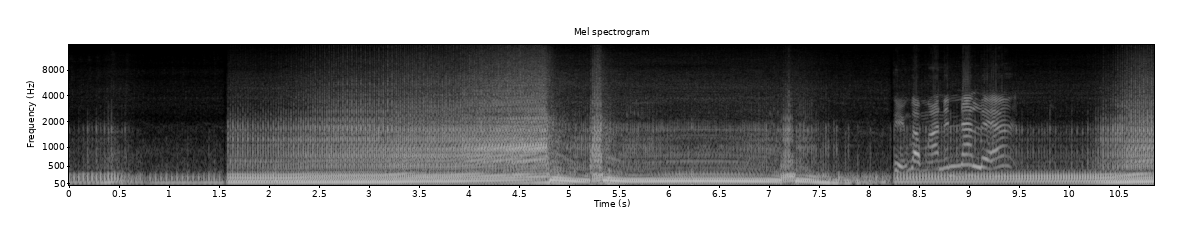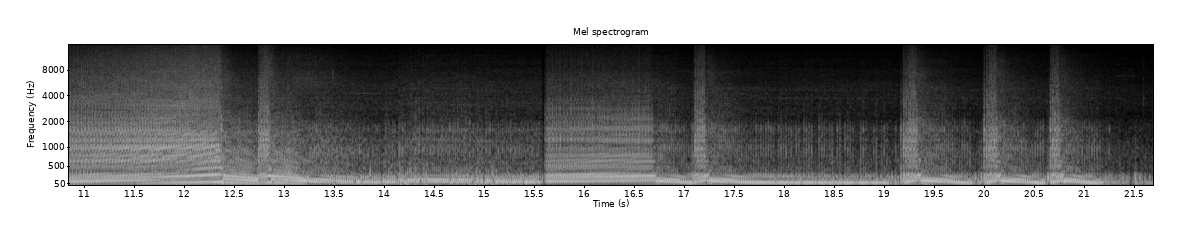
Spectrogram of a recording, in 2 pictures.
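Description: A 2015 Triumph Thruxton 900 motorcycle with changed handlebars, lights and footrests being ridden, its engine loud and close, rising and falling through several revs and gear changes.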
